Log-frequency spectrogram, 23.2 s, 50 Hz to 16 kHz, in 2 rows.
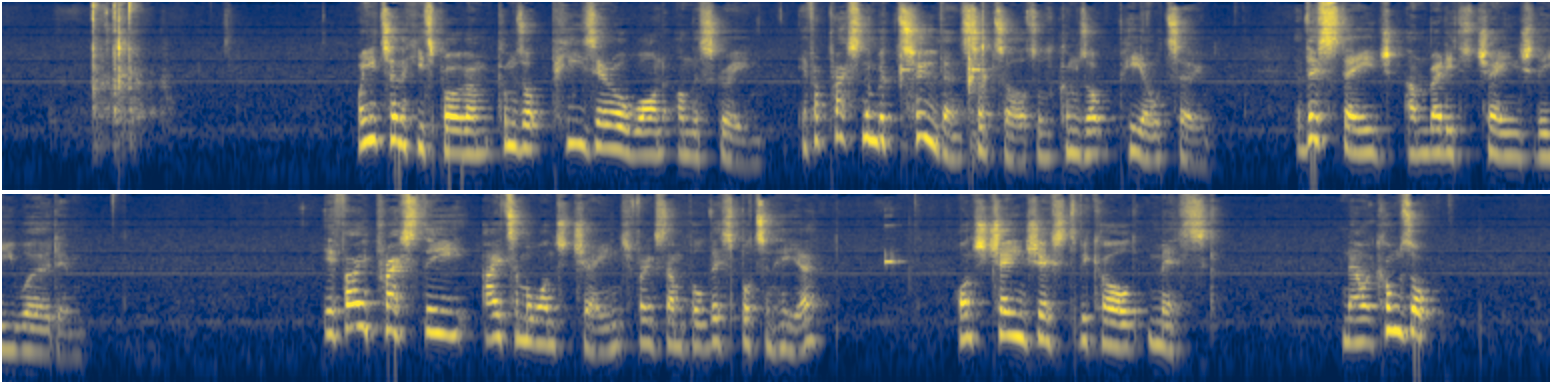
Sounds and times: Speech: 0:02.6 - 0:12.3, 0:14.0 - 0:17.8, 0:18.8 - 0:20.8, 0:21.6 - 0:22.5.

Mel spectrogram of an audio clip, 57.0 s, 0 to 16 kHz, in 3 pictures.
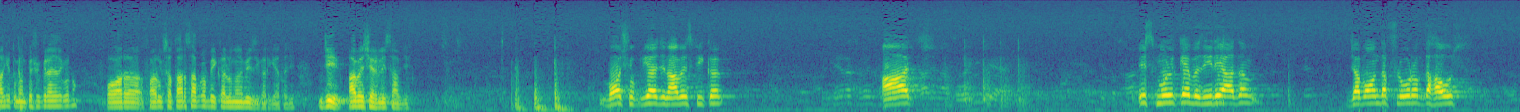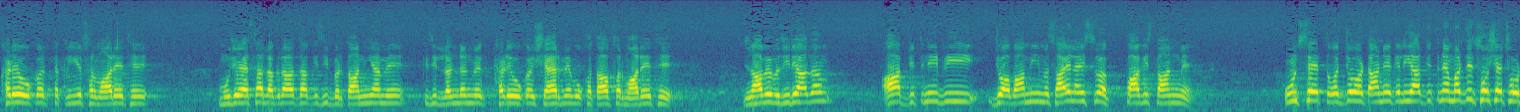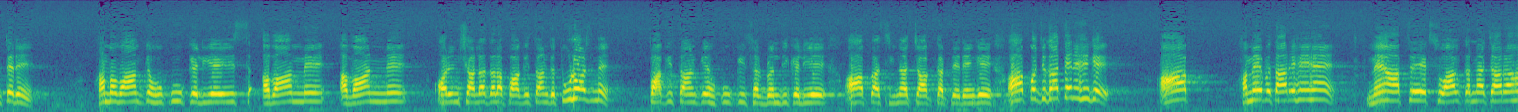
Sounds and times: Male speech, man speaking: 0:00.0 - 0:05.2, 0:07.5 - 0:09.2, 0:10.1 - 0:21.0, 0:21.6 - 0:27.6, 0:28.3 - 0:34.0, 0:35.0 - 0:38.5, 0:39.2 - 0:56.9
Narration, monologue: 0:00.0 - 0:56.9.

